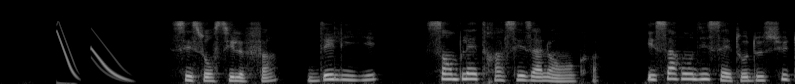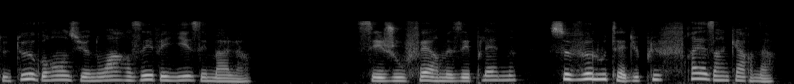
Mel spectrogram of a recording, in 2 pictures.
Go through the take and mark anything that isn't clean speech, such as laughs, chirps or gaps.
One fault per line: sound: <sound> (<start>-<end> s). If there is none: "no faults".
sound: chirp (0.6-1.4 s)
